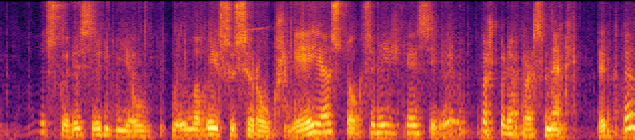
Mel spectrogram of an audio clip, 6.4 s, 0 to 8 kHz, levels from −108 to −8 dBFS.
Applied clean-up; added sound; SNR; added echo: neural mask model RNNoise.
